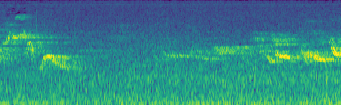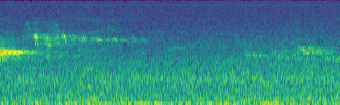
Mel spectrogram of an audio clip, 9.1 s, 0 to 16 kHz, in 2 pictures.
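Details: Common swifts at a breeding colony in Heverlee, Leuven, Belgium, on 20 June 2018 at 22:30 give thin, shrill, buzzy screams in short bursts, rising and falling, over a steady background hiss.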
